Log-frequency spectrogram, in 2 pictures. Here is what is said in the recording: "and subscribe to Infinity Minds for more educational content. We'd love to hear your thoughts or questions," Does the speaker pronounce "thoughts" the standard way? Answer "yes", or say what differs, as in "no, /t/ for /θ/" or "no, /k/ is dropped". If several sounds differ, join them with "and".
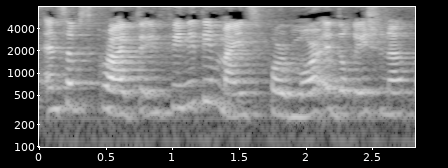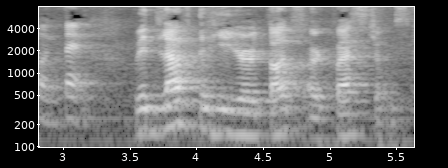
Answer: no, /t/ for /θ/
